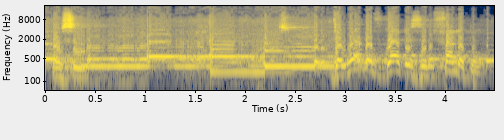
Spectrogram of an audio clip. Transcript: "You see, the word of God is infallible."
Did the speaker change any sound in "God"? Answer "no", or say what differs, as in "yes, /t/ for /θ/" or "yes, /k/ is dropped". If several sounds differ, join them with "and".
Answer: no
